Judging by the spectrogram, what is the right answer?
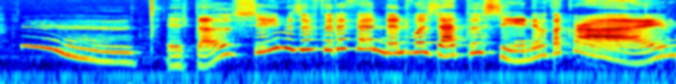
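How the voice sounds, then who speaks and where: A put-on character voice sits at an extremely high pitch. It moves at a fairly slow pace. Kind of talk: courtroom speech. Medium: game stream.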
